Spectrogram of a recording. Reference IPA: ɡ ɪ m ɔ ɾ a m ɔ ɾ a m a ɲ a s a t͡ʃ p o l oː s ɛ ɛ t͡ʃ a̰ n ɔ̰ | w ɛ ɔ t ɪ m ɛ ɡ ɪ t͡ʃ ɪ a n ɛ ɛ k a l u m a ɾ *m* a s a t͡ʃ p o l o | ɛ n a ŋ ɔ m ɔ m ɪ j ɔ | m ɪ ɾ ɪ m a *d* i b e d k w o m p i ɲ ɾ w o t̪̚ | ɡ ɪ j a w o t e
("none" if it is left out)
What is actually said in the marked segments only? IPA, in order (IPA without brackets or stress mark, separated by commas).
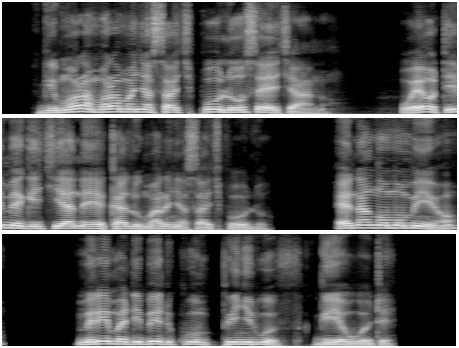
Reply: ɲ, d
